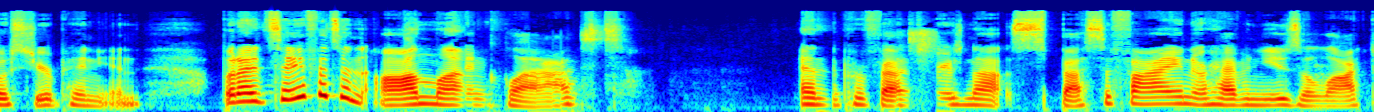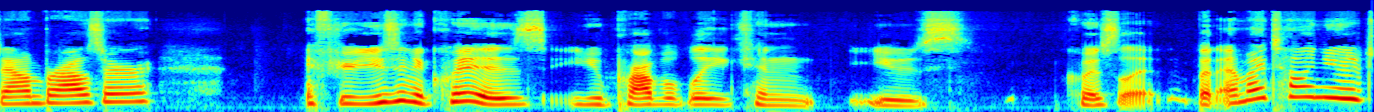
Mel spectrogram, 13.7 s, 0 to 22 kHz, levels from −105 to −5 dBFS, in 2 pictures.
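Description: From 2.27 to 4.71 s the speech breaks up with repeated packet loss (robotic sound): about twenty short holes, the longest 80 ms, are each patched by stretching the preceding sound, concealing roughly a third of that span. Unlike a single dropout, the rapid succession produces a choppy, robotic texture.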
